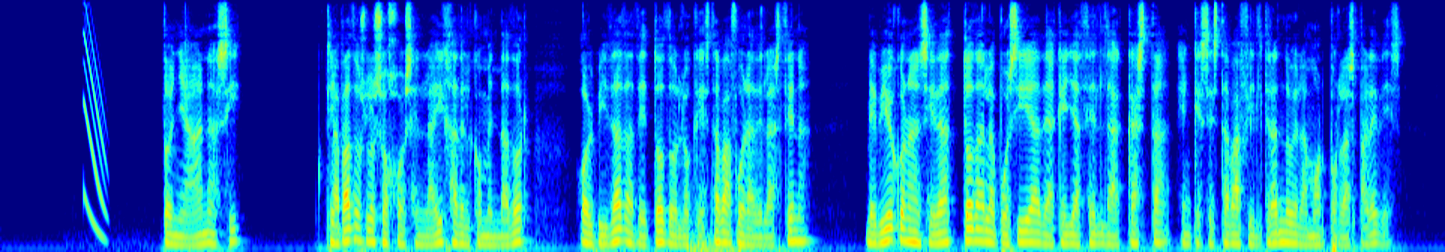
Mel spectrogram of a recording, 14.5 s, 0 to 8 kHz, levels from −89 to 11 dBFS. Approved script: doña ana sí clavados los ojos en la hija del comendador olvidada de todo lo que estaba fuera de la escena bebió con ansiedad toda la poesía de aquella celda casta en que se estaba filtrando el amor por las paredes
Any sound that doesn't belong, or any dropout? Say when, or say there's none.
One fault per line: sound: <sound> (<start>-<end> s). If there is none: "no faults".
sound: chirp (0.8-1.1 s)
